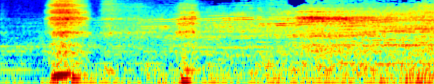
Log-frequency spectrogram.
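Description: A man's sharp, strained breath about half a second in and a shorter one just before two seconds, over a quiet trailer music drone that slowly swells toward the end.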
